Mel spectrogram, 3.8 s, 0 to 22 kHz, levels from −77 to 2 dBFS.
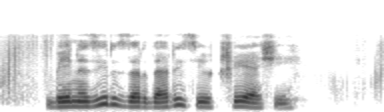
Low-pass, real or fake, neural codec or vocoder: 7.2 kHz; fake; autoencoder, 48 kHz, 128 numbers a frame, DAC-VAE, trained on Japanese speech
